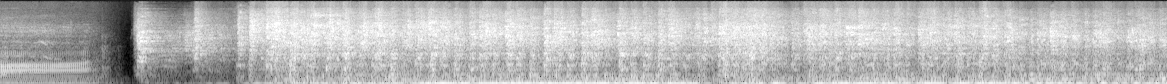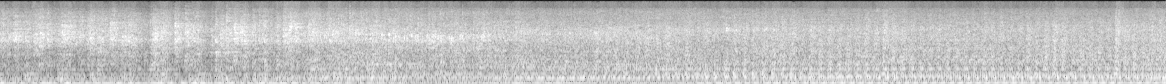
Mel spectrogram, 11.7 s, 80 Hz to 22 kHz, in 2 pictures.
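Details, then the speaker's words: Junkyard Chevy Tri-5 V8 with a small camshaft and dual-plane intake, after getting it running: it cranks and catches within a second, then settles into a steady, even rumble with no knocks or misses. Fixed and sounding healthy. "it is fixed dude it's freaking fixed it sounds pretty good too"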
